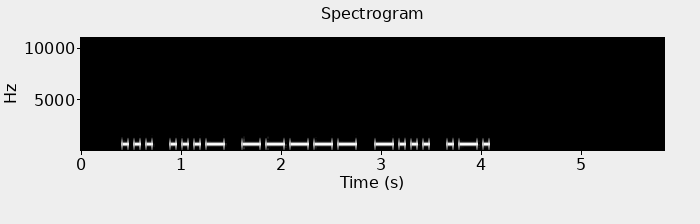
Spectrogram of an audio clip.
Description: Morse code, heard as a keyed tone, about 19 wpm, 700 Hz. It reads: SV0BR
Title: DXCC-100 Call Signs - 5 Characters - Repeated 3x - 20wpm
